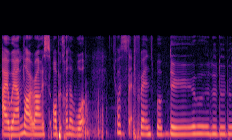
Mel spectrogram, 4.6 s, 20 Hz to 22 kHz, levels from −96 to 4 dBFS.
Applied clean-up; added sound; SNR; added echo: none; none; none; none.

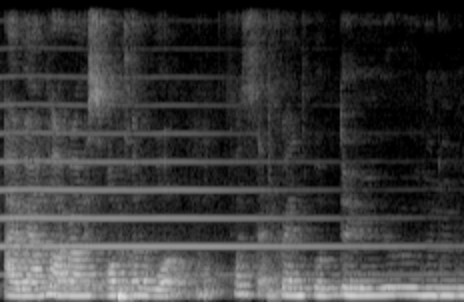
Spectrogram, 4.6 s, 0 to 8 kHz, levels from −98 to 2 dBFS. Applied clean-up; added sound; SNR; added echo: none; Trumpet; 19 dB; reverberation time 0.7 s.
